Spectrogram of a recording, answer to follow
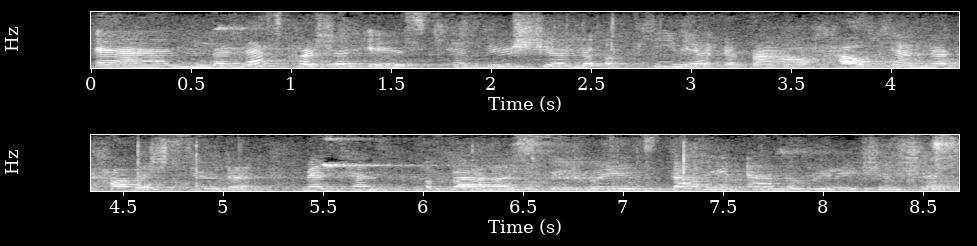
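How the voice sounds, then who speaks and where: High-pitched young woman interviewing, echoey recording. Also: normal speed, hardly any pauses. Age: young adult. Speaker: student interviewer. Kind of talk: scripted questions in casual interview. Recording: echoey, noisy traffic, distant mic.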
